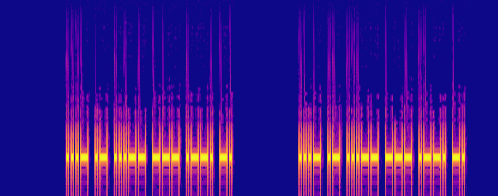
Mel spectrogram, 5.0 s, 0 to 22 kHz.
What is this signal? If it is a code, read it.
Morse code, heard as a keyed tone, about 51 wpm, 700 Hz. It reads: VA3OPN VA3OPN
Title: Call Signs Repeated 3x - 50wpm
